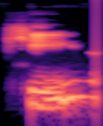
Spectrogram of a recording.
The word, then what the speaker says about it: Kee: And we have the bronzer in Key, which is K-E-E. It's pronounced Key as in keychain.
